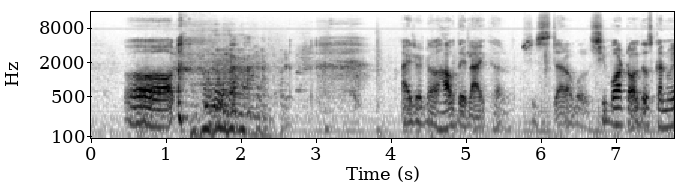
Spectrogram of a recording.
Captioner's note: everyone laughs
